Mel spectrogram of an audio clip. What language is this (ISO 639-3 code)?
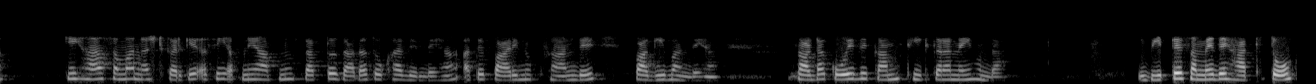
pan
